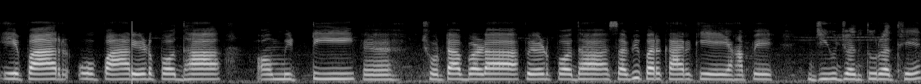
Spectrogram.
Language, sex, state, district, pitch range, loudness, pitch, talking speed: Chhattisgarhi, female, Chhattisgarh, Sarguja, 240-250 Hz, -18 LUFS, 245 Hz, 115 wpm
